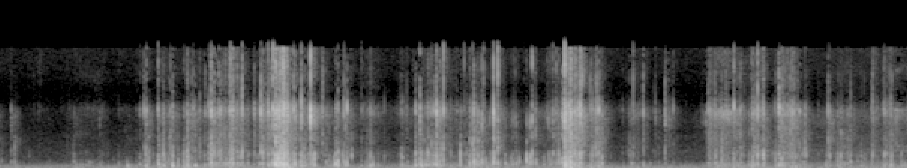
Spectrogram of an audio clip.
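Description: Plastic soft-bait package crinkling and crackling as it is worked and pulled open by hand, with sharper crackles about two seconds in and again near four seconds.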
